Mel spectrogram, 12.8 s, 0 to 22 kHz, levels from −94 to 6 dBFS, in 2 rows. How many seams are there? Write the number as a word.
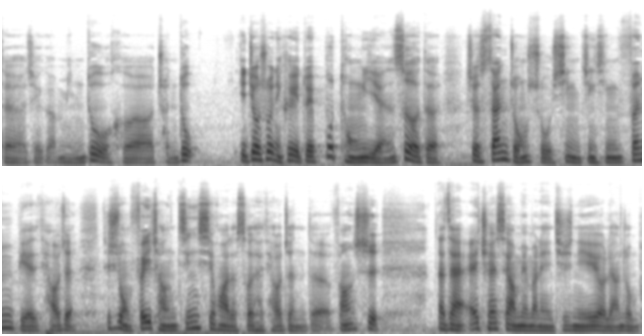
zero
